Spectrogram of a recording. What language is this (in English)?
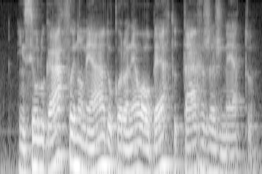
Portuguese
